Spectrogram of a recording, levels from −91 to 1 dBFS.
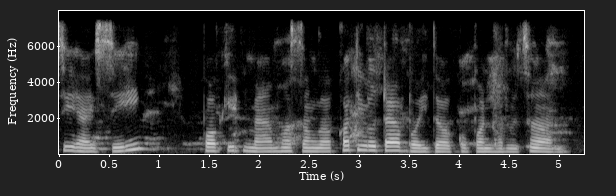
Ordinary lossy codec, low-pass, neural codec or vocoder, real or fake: none; 7.2 kHz; vocoder, 22.05 kHz, 80 mel bands, HiFi-GAN; fake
